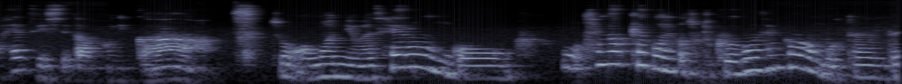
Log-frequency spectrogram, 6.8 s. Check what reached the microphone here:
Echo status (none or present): none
